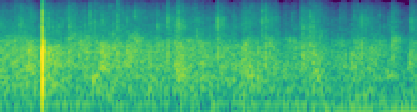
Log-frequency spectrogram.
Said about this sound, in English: Can we get another round of applause for Daniel and Scarlett? Thank you.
